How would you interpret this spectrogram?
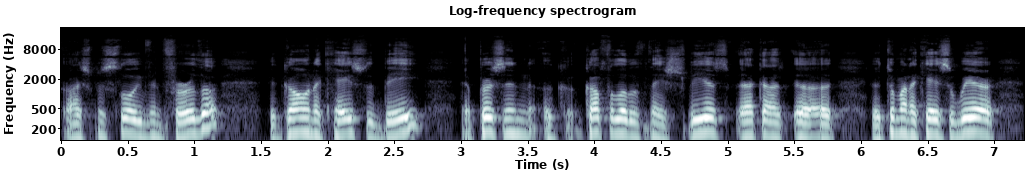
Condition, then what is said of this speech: None; typical speech.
